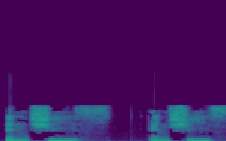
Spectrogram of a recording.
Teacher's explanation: and 跟 she 会有一个很轻的微妙的 ch 的音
